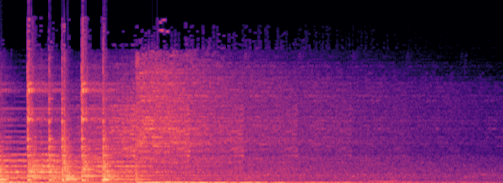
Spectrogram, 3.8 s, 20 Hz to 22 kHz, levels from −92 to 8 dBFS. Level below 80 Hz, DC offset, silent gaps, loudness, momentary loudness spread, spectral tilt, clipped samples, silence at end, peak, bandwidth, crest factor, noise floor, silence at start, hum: -18 dBFS; under 0.1%; none; -11 LUFS; 21 LU; -3.5 dB/octave; 0.2%; 0.05 s; 0 dBFS; over 20 kHz; 12 dB; -35 dBFS; 0 s; none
